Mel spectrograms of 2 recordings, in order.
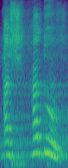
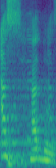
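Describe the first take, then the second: First: The word is said with a 'sh' sound. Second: The word is said with an 's' sound.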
